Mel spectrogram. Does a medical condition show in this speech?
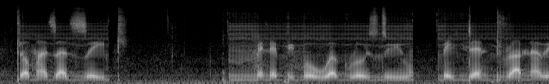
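Yes: laryngectomy for throat cancer; voice box cancer, smoking, total laryngectomy; 33 radiotherapy sessions, recurred at stage three; hoarse voice first, lost voice, speaks with neck device.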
